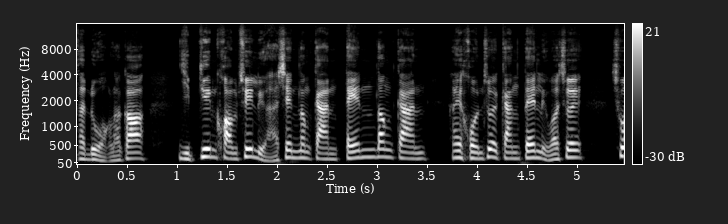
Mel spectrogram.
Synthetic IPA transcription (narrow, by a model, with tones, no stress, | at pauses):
sa˧du˨˩ək̚lɛː˦˥wkɔː˥˩ | ji˨˩p̚jɯː˥˩nkʰwaː˧mt͡ɕʰu˥˩əjlɯ˩˦ɐt͡ɕʰe˥˩nt̪ɔ˥˩ŋkaː˧nt̪e˧˥˩nt̪ɔ˥˩ŋkaː˧n | ha˥˩jxʰo˧nt͡ɕʰu˥˩əjka˧ŋt̪e˧˥nɾɯː˩˦waː˥˩t͡ɕʰu˥˩əj | t͡ɕʰu˥˩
